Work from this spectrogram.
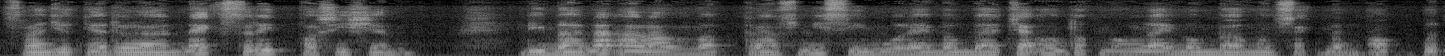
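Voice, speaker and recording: A man's voice: mid-range voice, mellow, a little hiss or hum, poor audio. A man giving a formal read-out lecture presentation, occasionally stumbling over words as he reads. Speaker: presenter reviewing a technical paper.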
